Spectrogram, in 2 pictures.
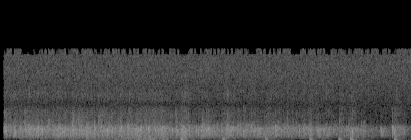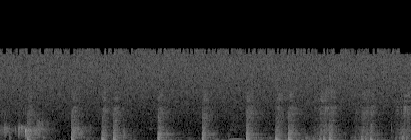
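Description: Theatre audience applause fading out over the first five seconds while a drum kit starts a march beat, about two strokes a second, which carries on alone to the end.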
